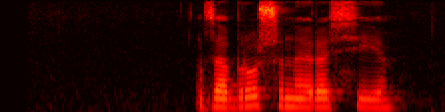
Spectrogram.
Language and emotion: Russian, neutral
